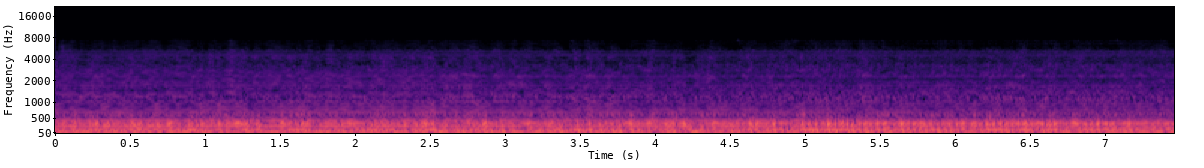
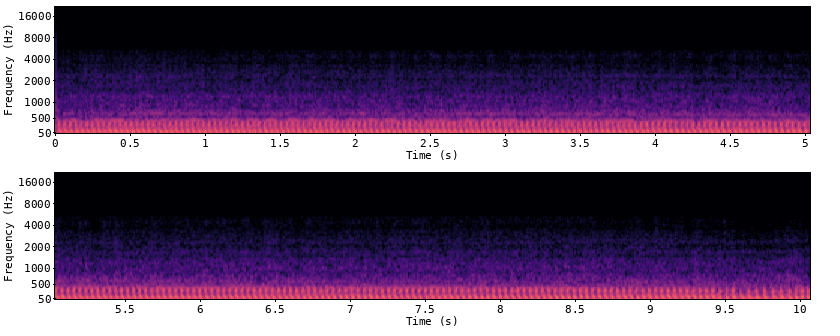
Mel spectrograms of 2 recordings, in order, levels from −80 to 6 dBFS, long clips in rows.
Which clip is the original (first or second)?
second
